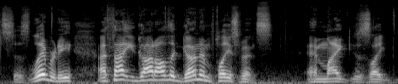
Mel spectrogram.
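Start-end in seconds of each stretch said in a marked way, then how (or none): 0.3-2.7 high, loud startled protest; all surprised. Retold or imitated. Raynor caught by fire at the doorway, loudly surprised. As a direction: blurt it out in acted surprise. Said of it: "Raynor, all surprised".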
